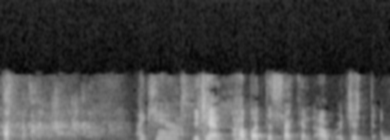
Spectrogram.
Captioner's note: more chuckles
